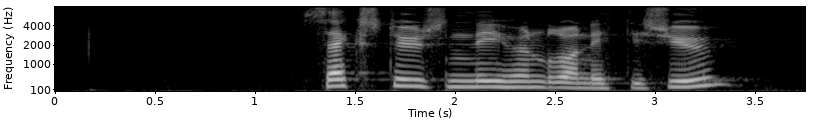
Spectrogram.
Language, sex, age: Norwegian, female, 51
